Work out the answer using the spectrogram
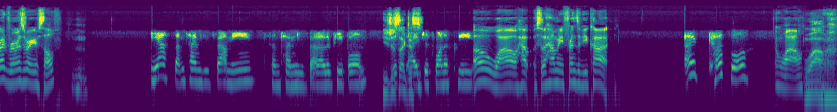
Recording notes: There is a woman on the phone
